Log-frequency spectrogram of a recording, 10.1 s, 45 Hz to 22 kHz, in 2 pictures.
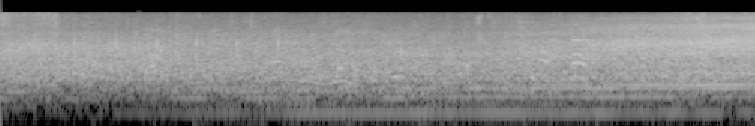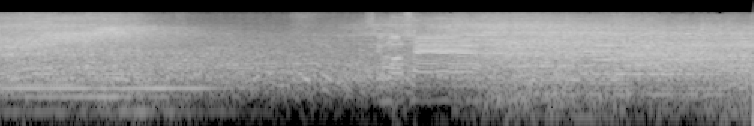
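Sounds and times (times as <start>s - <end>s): loud music over stadium speakers: 1.3s - 10.0s.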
